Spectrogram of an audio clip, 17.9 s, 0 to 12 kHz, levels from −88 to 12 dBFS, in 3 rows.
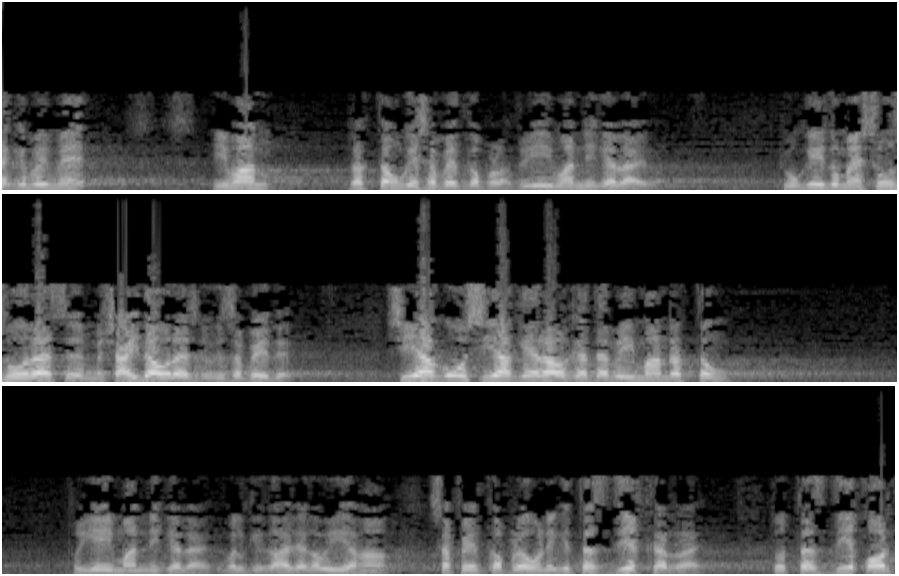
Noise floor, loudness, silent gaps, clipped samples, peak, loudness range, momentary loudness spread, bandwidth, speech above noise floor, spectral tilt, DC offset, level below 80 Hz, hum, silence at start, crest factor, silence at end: -48 dBFS; -16 LUFS; none; under 0.1%; 0 dBFS; 8 LU; 15 LU; 10.5 kHz; 33 dB; -5 dB/octave; under 0.1%; -56 dBFS; none; 0 s; 16 dB; 0 s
